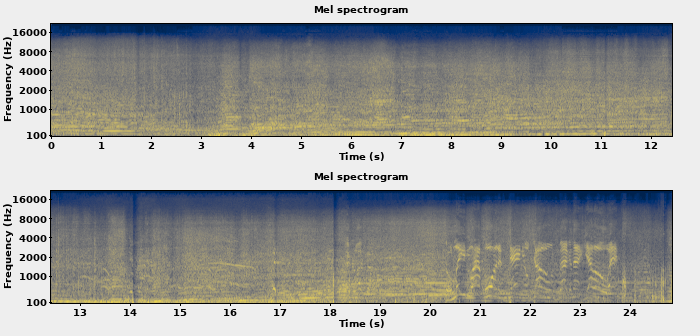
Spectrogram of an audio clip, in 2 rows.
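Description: Race cars roar off the green flag at Texarkana 67 Speedway, a loud, continuous blend of revving engines and passing cars with a wind-buffeted microphone and a crowd-like wash throughout.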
